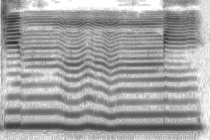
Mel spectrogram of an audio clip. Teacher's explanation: dibacanya dia didengungkan lebih utama tiga harakat daripada dua harakat ya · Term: ghunah musyadadah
